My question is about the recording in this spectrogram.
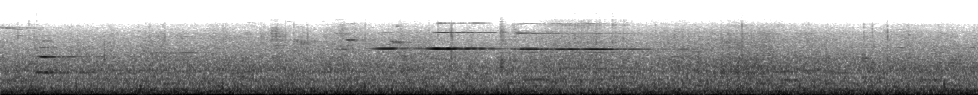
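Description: City street ambience: a steady low rumble of traffic, with a high, thin squeal lasting about a second and a half in the middle.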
